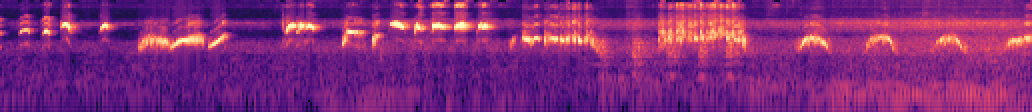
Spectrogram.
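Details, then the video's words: Mashhadi lark sings a rapid, varied run of sweet chirps and trills, ending in a series of clear, arched, slurred notes about once every half second over faint background hum. "Mashhadi lark singing مشہدی جل"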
